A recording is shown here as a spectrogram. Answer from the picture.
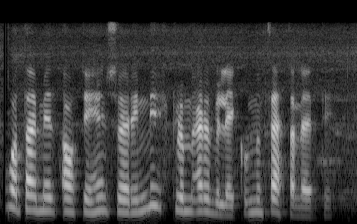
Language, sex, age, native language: Icelandic, male, 30-39, Icelandic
